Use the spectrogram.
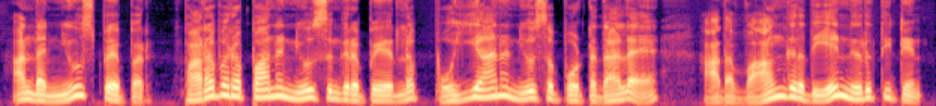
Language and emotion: Tamil, disgusted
